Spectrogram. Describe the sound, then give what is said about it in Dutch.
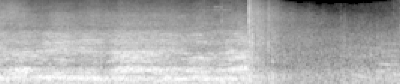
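A gunshot is fired into the air at a Palestinian funeral procession by masked men carrying automatic weapons. One sharp crack cuts through loud crowd shouting and chanting, and the crowd noise then drops to a lower murmur. “Ja, er wordt in de lucht geschoten. Een beetje angstaanjagend ziet het er wel uit. Boom, nog een keer.”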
